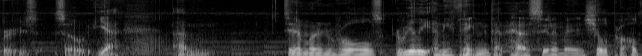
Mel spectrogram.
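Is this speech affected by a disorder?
No.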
